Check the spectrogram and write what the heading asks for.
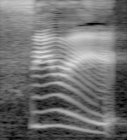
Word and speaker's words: Ciri: It's Ciri. It's Ciri, just like your phone.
